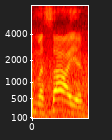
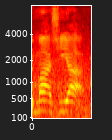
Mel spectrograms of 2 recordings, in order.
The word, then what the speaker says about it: Mashiach: Well, we say Messiah, but it's really Mashiach. Okay, the English way of saying is Messiah.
